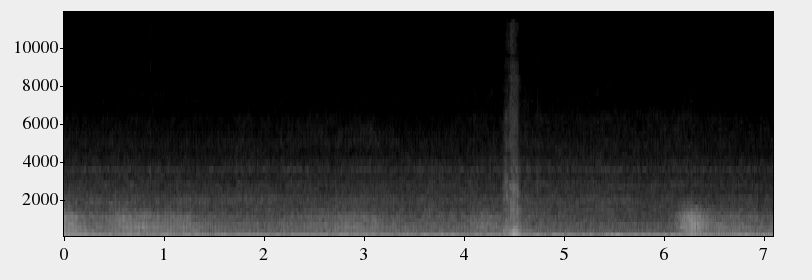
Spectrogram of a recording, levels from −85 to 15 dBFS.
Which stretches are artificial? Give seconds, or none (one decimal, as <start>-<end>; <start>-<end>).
0.0-7.1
